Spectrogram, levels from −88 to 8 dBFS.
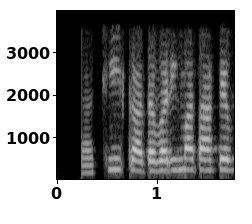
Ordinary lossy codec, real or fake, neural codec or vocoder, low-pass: none; fake; vocoder, 44.1 kHz, 128 mel bands every 256 samples, BigVGAN v2; 3.6 kHz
